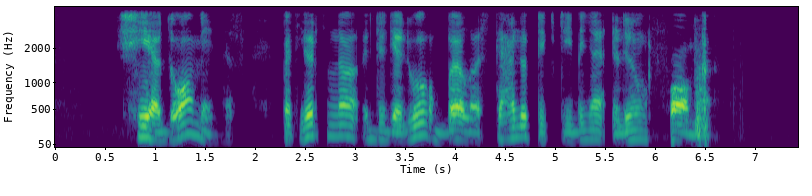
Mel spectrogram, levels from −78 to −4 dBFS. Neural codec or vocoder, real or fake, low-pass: codec, 44.1 kHz, 3.4 kbps, Pupu-Codec; fake; 3.6 kHz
